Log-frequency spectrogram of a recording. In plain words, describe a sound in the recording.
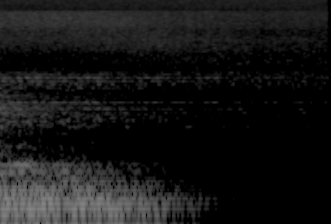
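A magic blast rumbles low and fades away.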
